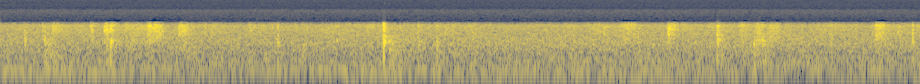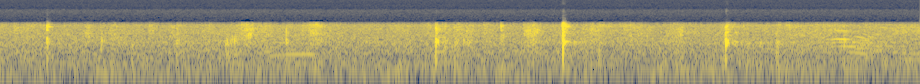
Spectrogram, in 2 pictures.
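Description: Tennis balls are hit with sharp pops of the racket, some distance away.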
